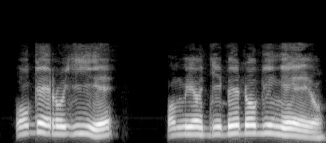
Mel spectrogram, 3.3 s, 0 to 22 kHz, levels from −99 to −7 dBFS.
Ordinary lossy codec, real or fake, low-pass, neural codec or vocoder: none; fake; 7.2 kHz; codec, 16 kHz, 2 kbps, FreqCodec, larger model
